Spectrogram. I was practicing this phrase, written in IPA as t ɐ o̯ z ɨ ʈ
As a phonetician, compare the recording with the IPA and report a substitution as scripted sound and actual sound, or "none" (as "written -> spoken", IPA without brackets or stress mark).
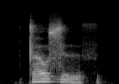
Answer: ʈ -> θ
